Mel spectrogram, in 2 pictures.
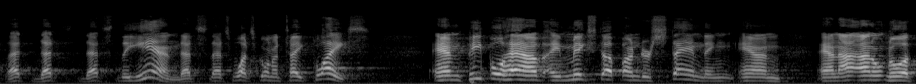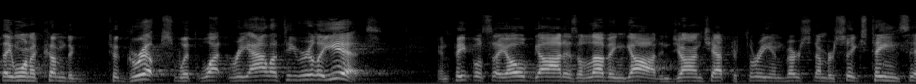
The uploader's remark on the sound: This message broadcast live from the First Pentecostal Church of Silsbee, Texas.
